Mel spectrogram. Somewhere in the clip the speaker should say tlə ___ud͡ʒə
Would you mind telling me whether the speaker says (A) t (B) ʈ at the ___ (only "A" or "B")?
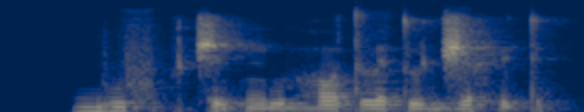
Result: A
